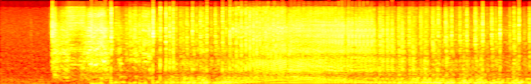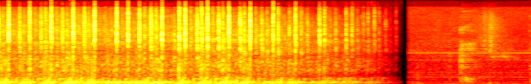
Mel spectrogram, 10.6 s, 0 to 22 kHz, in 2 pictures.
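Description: A custom chopper motorcycle with an S&S 124 motor and a Performance Machine rear wheel fires up and runs loud and close, a steady throbbing rumble lasting several seconds before cutting off abruptly into near silence.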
